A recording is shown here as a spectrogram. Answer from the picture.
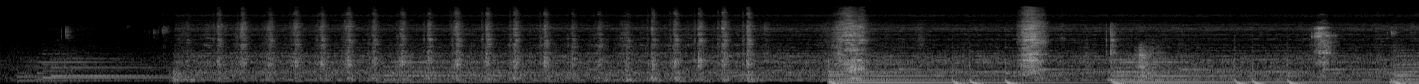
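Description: Kitchen knife mincing garlic on a wooden cutting board: a steady run of quick chops, about four a second, for about six seconds. Then a few louder single strokes of the blade.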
